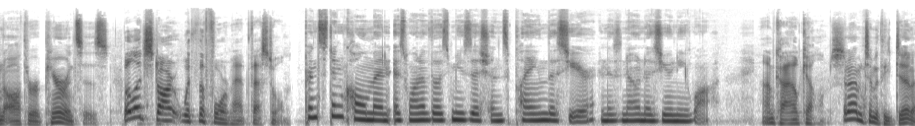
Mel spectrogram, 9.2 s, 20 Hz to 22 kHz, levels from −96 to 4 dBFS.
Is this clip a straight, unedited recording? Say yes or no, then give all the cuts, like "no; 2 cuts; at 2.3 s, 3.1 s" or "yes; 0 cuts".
no; 3 cuts; at 1.2 s, 2.9 s, 7.5 s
